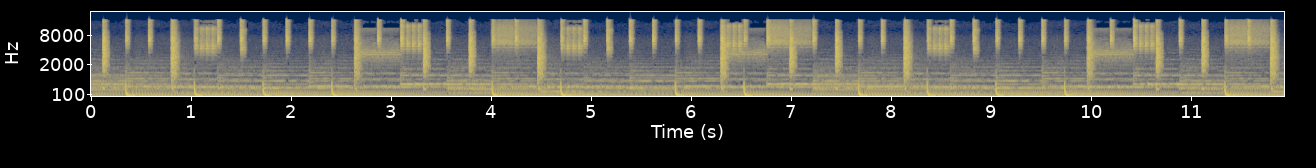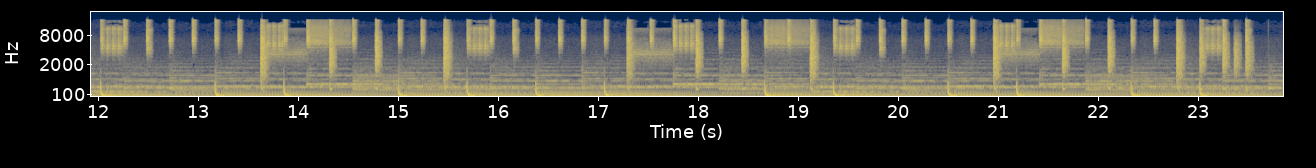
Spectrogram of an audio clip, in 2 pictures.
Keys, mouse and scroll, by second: 0.2 i, 0.4 click, 0.6 a, 0.8 click, 1.6 i, 2.0 click, 2.1 a, 2.6 click, 2.7 i, 2.9 click, 3.1 a, 3.2 click, 4.8 click, 5.2 BackSpace, 6.1 click, 6.9 i, 7.2 click, 7.3 a, 7.5 click, 8.3 i, 9.5 click, 11.4 click, 11.7 a, 11.9 click, 14.2 i, 16.1 click, 16.4-18.9 typing, 16.5 click, 17.6 click, 17.8 click, 18.8 click, 19.7 click, 22.3 click, 23.4 click.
